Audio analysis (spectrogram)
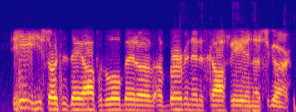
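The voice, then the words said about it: Sick-sounding voice. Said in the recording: “I'm just getting over a little illness. I'm sure you maybe all hear it in my voice.”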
